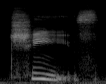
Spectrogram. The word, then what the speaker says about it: cheese: Then we have one final sound, and then this is actually a silent E. We don't even say it when we pronounce it. So we have ch, E, z, cheese.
